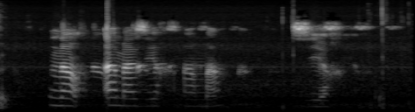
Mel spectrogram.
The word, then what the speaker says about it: Amazigh: How do you spell it? No, Amazir, Amazir.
